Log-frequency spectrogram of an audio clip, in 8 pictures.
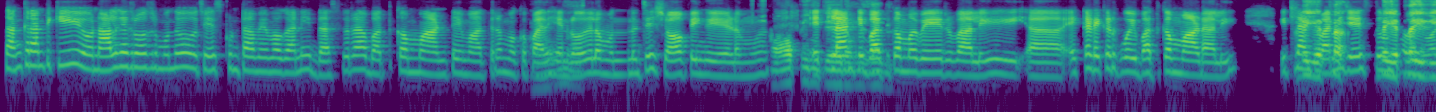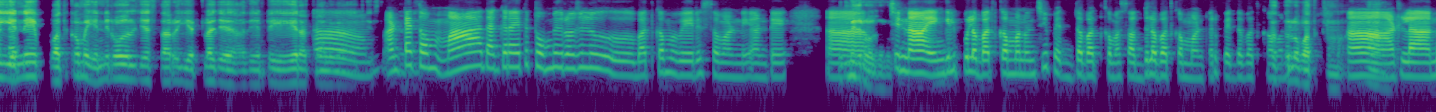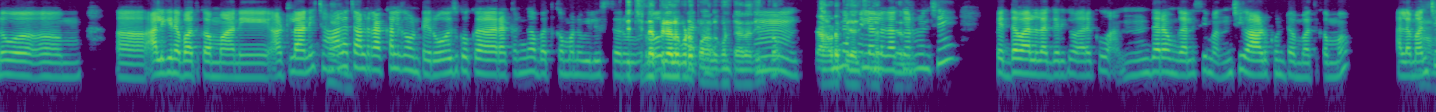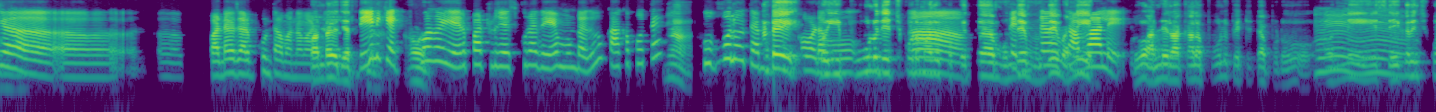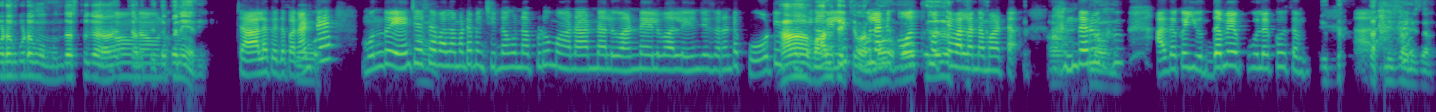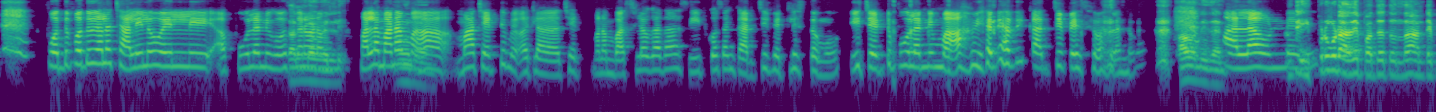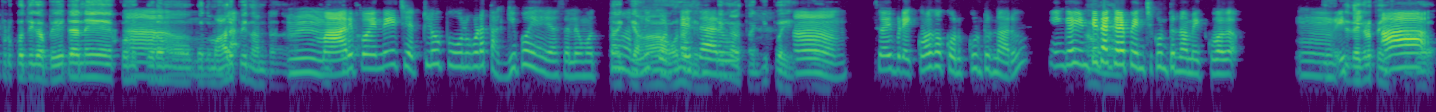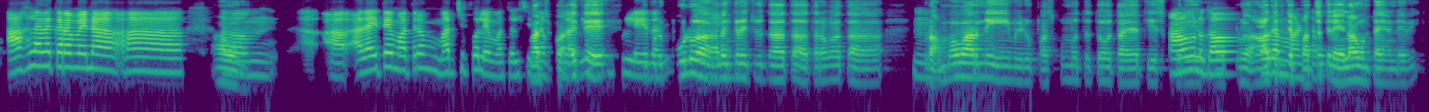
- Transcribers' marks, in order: other background noise; in English: "షాపింగ్"; in English: "షాపింగ్"; horn; in English: "సొ"; chuckle; laughing while speaking: "అందరూ"; chuckle; in English: "సీట్"; laugh; laughing while speaking: "మావి అని, అది కర్చీఫేసేవాళ్ళన్నమా అలా ఉండేది"; in English: "సో"
- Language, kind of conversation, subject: Telugu, podcast, పండుగల కోసం మీ ఇంట్లో ముందస్తు ఏర్పాట్లు సాధారణంగా ఎలా చేస్తారు?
